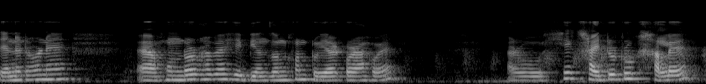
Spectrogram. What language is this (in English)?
Assamese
